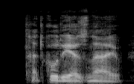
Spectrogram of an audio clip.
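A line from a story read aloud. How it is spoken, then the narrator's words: Rude answer. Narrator (Russian): грубо ответил Эллиот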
